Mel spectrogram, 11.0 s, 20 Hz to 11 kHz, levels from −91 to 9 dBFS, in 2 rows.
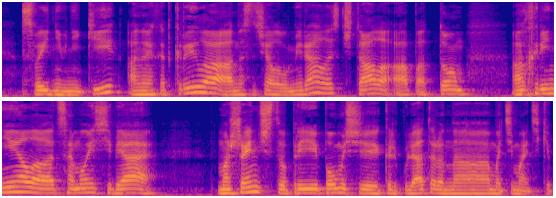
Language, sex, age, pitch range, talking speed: Russian, male, 20-39, 120-140 Hz, 115 wpm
